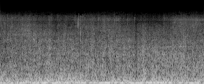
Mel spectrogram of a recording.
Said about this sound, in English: As the tanks hit ground, a huge fireball expands from the impact.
